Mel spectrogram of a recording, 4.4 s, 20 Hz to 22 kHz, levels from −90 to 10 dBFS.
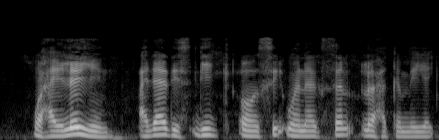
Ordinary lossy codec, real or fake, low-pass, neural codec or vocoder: none; fake; 7.2 kHz; codec, 16 kHz, 4 kbps, X-Codec, WavLM features, trained on Multilingual LibriSpeech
